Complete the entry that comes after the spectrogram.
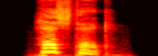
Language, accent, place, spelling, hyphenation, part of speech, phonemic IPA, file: German, Germany, Berlin, Hashtag, Hash‧tag, noun, /ˈhɛʃtɛk/, De-Hashtag.ogg
- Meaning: hashtag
